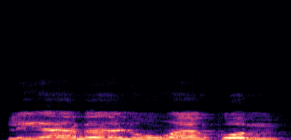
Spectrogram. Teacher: یا کو با کے ساتھ ملا کر با پر قلقلہ کریں گے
